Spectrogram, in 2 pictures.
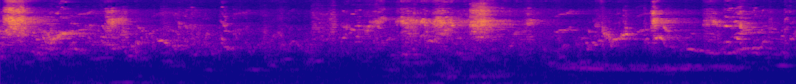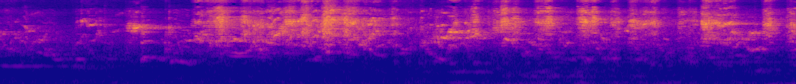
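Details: Many budgies in a colony chatter and chirp, high scratchy warbles and quick tweets overlapping, easing off mid-way then building back to a lively dense chorus.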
